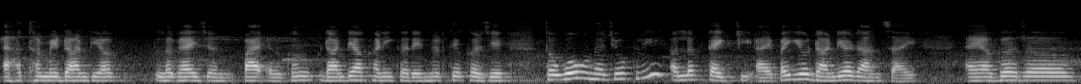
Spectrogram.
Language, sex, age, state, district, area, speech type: Sindhi, female, 45-60, Maharashtra, Mumbai Suburban, urban, spontaneous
